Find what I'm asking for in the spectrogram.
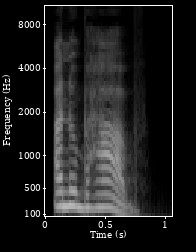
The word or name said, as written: अनुभाव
